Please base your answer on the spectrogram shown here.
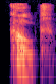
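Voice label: "cult", British English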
